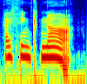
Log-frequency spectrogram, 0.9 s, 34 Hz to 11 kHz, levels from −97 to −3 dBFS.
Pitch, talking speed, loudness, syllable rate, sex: 215 Hz, 205 wpm, -15 LUFS, 4.4 syllables/s, female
